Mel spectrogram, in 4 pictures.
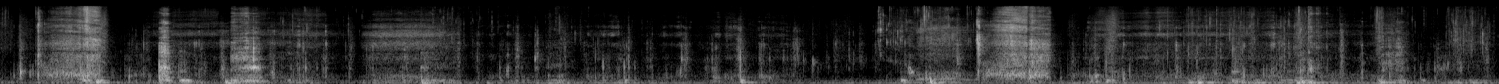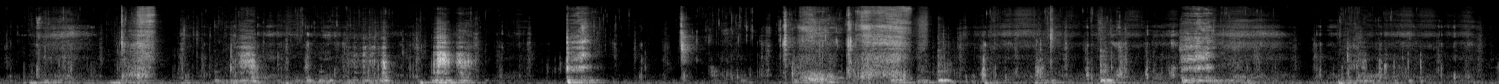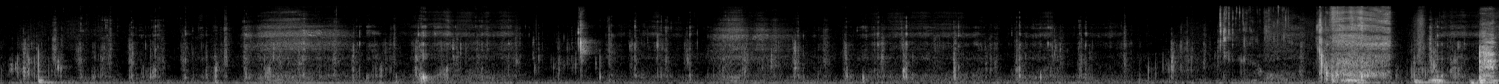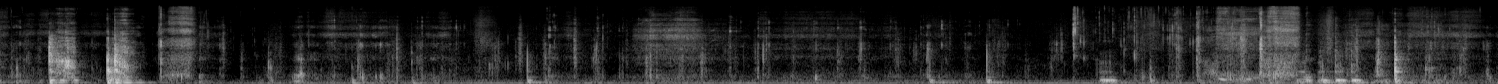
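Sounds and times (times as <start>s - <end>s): close chewing mouth sounds: 0.0s - 59.9s.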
